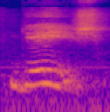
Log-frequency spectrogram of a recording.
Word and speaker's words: gauge: Protobus, AU sounds like AY, not AW.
